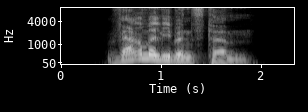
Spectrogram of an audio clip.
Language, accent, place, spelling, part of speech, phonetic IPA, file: German, Germany, Berlin, wärmeliebendstem, adjective, [ˈvɛʁməˌliːbn̩t͡stəm], De-wärmeliebendstem.ogg
- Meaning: strong dative masculine/neuter singular superlative degree of wärmeliebend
